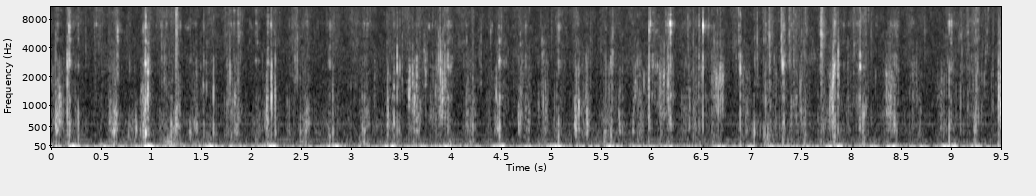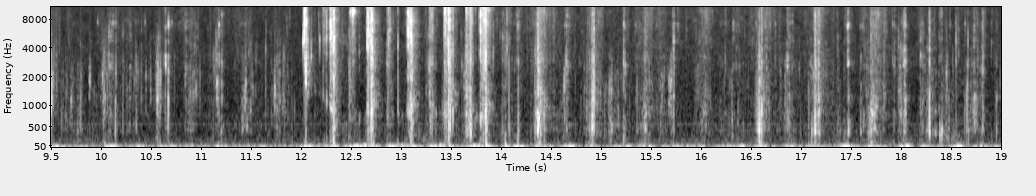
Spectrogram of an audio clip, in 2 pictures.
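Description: Close-miked chewing of smoked pork belly: a steady stream of wet mouth clicks and smacks, with a quick run of sharp, crisp clicks about twelve seconds in.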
